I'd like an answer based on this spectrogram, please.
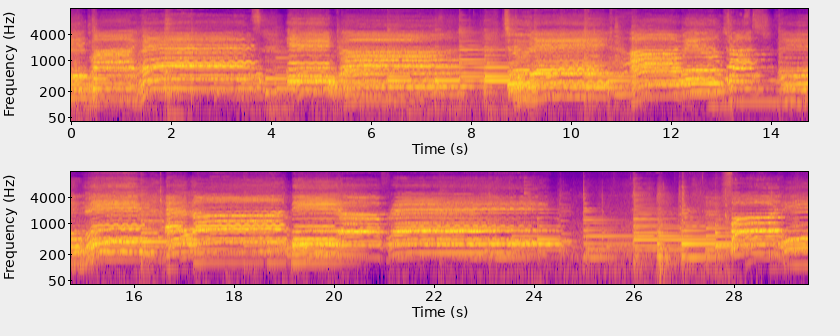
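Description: Small mixed choir of women's and men's voices singing a Christian song together, accompanied by an acoustic guitar, in phrases with short pauses between them.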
